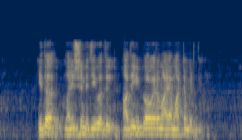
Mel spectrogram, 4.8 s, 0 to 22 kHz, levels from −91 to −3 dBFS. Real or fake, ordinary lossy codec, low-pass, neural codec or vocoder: fake; AAC, 32 kbps; 7.2 kHz; codec, 16 kHz, 4.8 kbps, FACodec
